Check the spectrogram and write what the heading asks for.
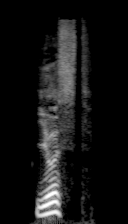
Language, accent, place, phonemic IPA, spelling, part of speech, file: German, Germany, Berlin, /jʊst/, just, adverb, De-just.ogg
- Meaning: just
